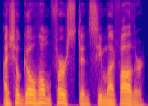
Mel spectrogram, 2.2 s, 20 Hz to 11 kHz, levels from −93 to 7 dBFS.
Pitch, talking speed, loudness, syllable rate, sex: 110 Hz, 240 wpm, -16 LUFS, 4.7 syllables/s, male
